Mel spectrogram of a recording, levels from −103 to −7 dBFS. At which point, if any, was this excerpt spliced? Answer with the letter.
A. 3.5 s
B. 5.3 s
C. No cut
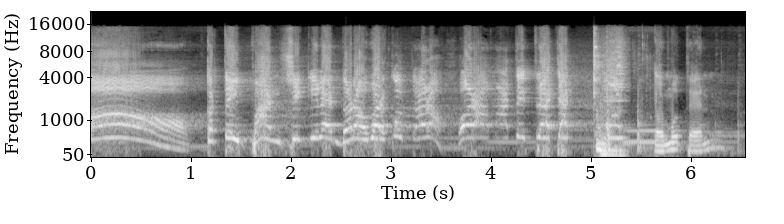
B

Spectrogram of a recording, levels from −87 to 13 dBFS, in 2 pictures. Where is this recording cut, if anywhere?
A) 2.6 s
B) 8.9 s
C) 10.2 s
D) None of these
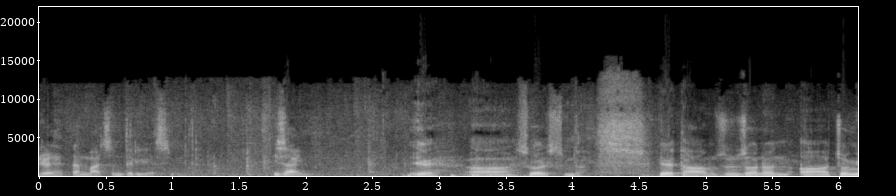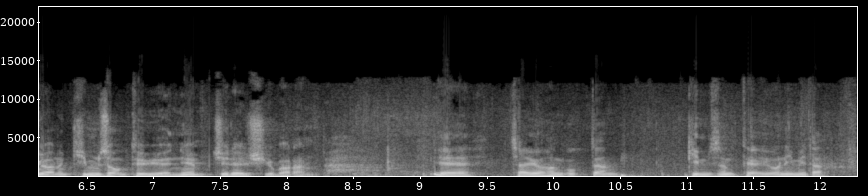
B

